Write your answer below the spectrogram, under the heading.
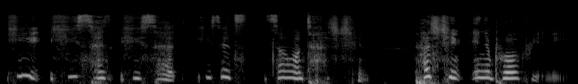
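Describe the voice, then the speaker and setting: Woman doing a high, flustered old lady. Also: lively intonation, unhurried, darkish tone, no echo, rough recording. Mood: distressed. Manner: stammering, flustered, outraged, repeats herself. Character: indignant, quavering, easily upset old woman parishioner. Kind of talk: improvised comedy sketch.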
